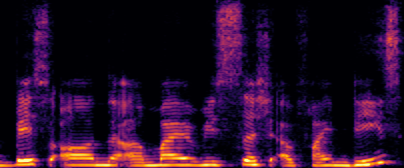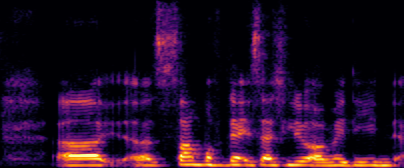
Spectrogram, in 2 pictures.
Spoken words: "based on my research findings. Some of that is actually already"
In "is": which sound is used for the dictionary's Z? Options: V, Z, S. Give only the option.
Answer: S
